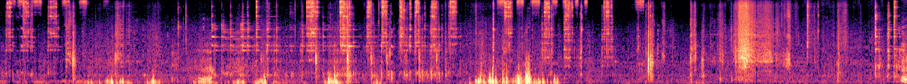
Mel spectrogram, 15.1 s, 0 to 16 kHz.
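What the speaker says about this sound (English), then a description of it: "I've got my 1/2-inch socket to finish tightening things up now" Half-inch socket wrench tightening bolts on a Scott Bonnar 45 mower's rear roller assembly, close ratcheting clicks and metallic clinks coming in irregular bursts.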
